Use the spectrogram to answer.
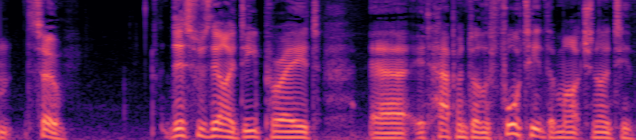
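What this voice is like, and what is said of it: Usual voice. Nothing is said of it.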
